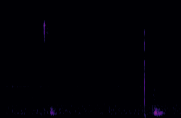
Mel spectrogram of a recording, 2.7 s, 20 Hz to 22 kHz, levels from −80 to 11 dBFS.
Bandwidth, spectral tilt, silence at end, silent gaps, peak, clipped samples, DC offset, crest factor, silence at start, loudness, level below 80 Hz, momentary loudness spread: 11 kHz; -2.5 dB/octave; 0 s; none; -24 dBFS; under 0.1%; under 0.1%; 38 dB; 0.05 s; -55 LUFS; under -90 dBFS; 11 LU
